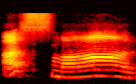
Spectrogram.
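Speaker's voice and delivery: आसमान stretched very slowly, with the nasal sound dropped; slow teaching demo of आसमान without the nasal; Dakhni pronunciation. Shown as a demonstration. Teacher drills students on the Dakhni आसमान, slowly. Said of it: "इसको क्या बना देते हैं".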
